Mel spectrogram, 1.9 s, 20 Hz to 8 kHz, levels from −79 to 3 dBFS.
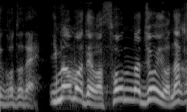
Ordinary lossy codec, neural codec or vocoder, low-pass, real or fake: none; none; none; real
